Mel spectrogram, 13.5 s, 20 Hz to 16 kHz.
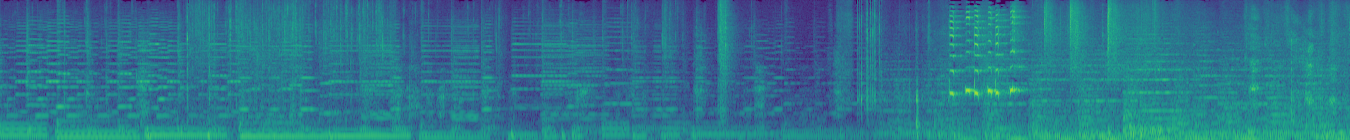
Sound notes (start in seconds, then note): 9.4 squeaky toy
